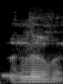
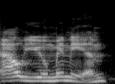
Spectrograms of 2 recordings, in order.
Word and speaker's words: aluminium: Aluminum. No extra I. It does look funny with the I. Yeah, that ain't right. That ain't right. Yeah, we know that. Nice try. That's how I pronounce it. Aluminium. And now you're adding like Al Green to it. Aluminium? I mean, Al, come on. It's just aluminum. You know what I'm No, saying? it's aluminium. Aluminium.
